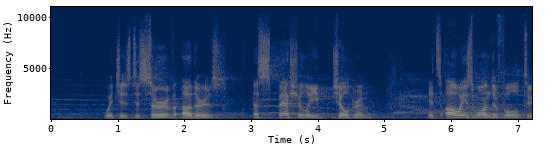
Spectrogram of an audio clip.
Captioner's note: muffled sounds of a baby crying in the audience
